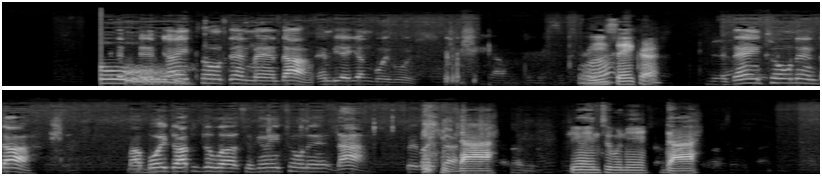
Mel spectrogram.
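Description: A young man talks casually over an online call.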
